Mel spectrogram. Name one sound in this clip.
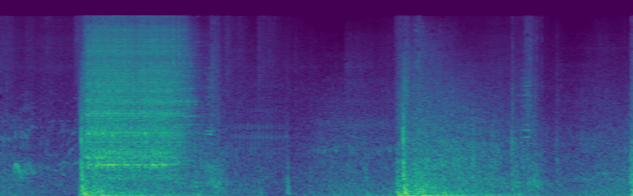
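A horse gallops along a dirt path.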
